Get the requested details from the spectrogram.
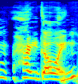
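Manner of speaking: normal talking voice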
